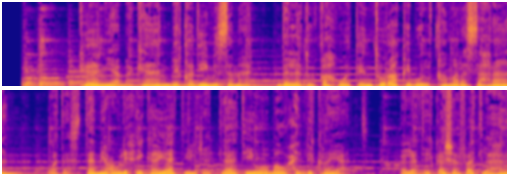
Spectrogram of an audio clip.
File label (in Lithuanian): (VYR) Arabų balsas; vyras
